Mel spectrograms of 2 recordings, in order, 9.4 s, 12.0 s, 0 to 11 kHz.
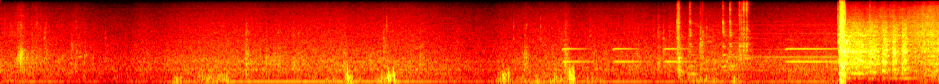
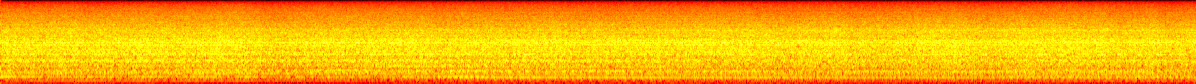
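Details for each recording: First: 2004 Crown Victoria 4.6 cold start after sitting: warning chime, then a harsh high screech as the engine cranks and catches, fading shortly after; persists with belt removed, seems from left valve cover area, owner suspects timing chain. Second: 2004 Crown Victoria 4.6 V8 after a cold start: steady idle with no screech. The short cold-start screech came from the starter Bendix one-way gear, now freed up by soaking it in oil; starter replacement still warranted.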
